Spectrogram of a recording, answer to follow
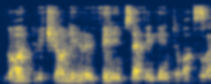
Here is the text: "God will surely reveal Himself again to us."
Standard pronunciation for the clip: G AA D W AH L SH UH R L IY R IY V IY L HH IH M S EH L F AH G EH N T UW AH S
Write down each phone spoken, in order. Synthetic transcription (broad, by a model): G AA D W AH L SH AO L IY R IY V IY L HH IH M S EH L F AH G EH N T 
